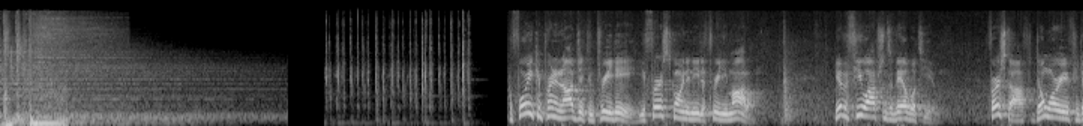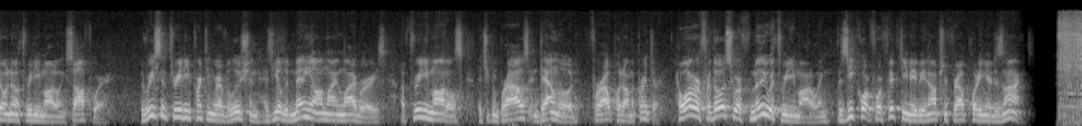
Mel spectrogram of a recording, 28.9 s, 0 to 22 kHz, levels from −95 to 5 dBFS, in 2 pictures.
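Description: The audio has two instances of compressed frames skipped, at 20.34 s and 26.54 s. Each time it jumps ahead by about one codec frame of 23.2 ms.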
